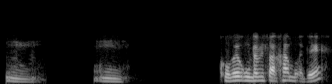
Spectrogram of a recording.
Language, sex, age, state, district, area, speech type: Bodo, male, 45-60, Assam, Kokrajhar, rural, conversation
